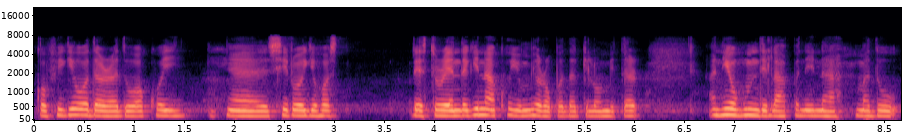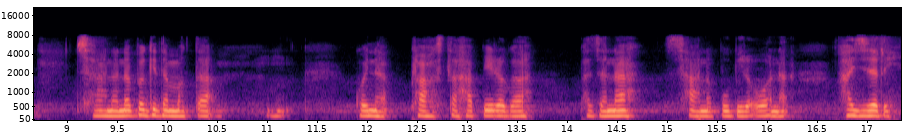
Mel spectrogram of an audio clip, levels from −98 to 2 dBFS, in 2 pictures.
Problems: none marked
